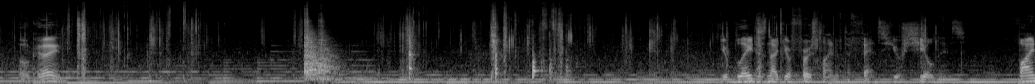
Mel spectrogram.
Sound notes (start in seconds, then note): 3.0 stick thudding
